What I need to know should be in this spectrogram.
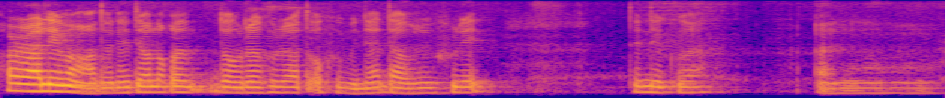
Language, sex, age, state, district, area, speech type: Assamese, female, 60+, Assam, Darrang, rural, spontaneous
